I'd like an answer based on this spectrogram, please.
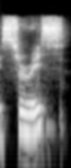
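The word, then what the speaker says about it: Surys: so mishka it's a you can say series this is a the way to pronounce it so so first of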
